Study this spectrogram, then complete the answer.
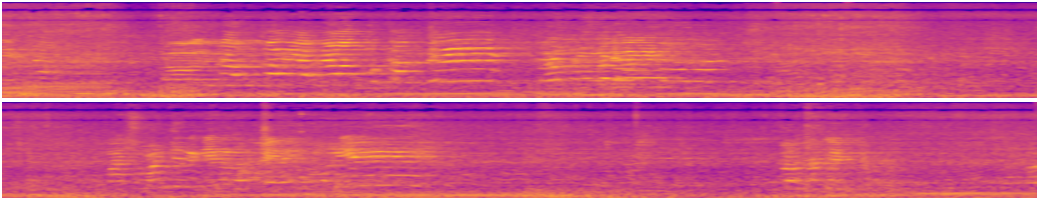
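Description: A woman sings through a loudspeaker in a large hall.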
